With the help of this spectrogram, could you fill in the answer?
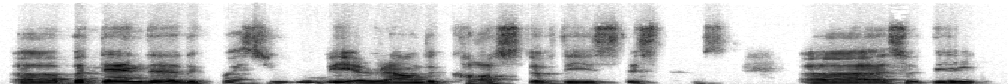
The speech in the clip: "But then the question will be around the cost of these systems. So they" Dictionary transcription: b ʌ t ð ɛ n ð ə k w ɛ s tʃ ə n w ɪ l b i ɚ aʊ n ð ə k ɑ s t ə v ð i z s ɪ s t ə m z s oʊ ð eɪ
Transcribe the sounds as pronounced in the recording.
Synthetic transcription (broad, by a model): b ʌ t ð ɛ n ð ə k w ɛ s tʃ ə n w ɪ l b i ɚ aʊ n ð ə k ɑ s t ə v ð i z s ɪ s t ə m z s oʊ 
